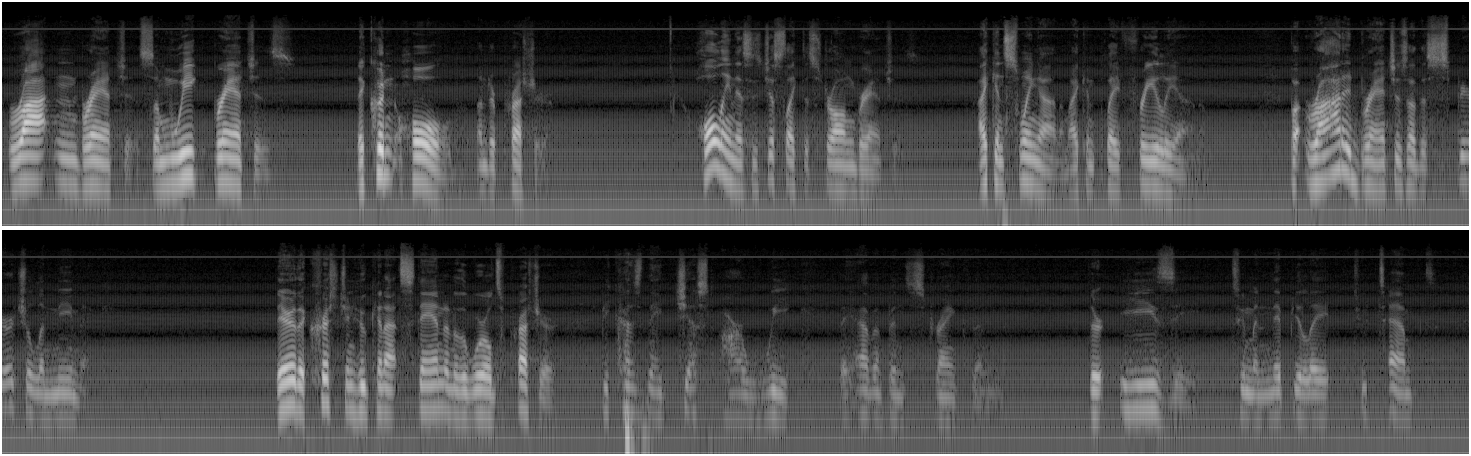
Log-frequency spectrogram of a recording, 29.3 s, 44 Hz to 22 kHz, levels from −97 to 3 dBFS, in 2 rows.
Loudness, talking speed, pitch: -31 LUFS, 125 wpm, 100 Hz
